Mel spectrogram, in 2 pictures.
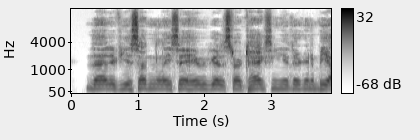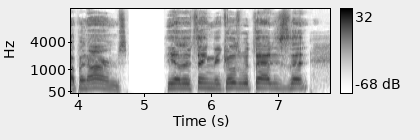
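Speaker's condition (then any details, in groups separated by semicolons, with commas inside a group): Parkinson's disease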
